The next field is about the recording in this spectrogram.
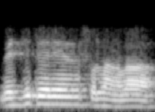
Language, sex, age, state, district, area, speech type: Tamil, male, 18-30, Tamil Nadu, Ariyalur, rural, conversation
